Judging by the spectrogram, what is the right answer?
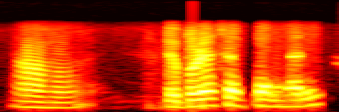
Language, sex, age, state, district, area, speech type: Telugu, male, 18-30, Telangana, Nalgonda, urban, conversation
